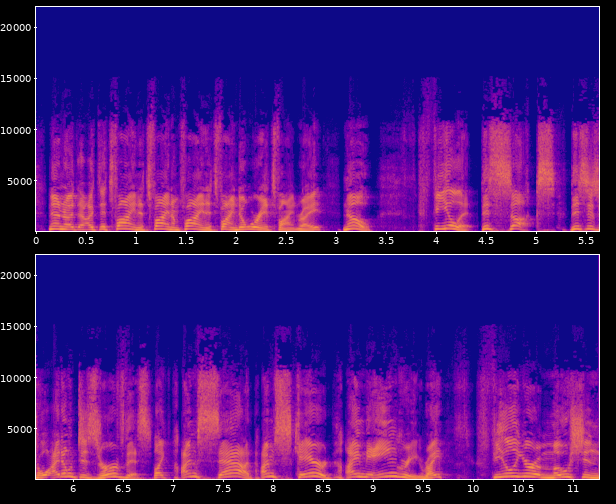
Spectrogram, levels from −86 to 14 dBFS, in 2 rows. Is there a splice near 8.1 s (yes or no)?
no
